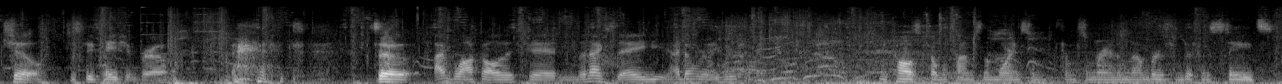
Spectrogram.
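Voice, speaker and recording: With a lowish voice at normal speed, a man tells a lively, casual anecdote from his own life as he plays a game on stream. He swears, uses slang and quotes others' lines, with music and gameplay audio in the background.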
